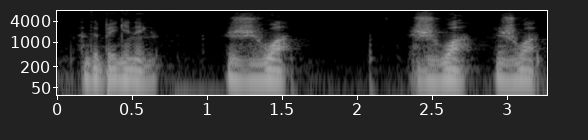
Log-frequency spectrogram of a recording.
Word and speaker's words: joie: First, you want to say the word for joy, joie. Joie. So you just say wow, the English word wow. You cut it short.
